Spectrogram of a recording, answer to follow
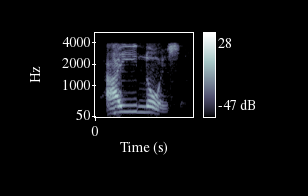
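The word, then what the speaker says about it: aionios (αἰώνιος): The Greek word for eternal is aionios, pronounced aionios, meaning perpetual, continuing forever, also used of past time or past and future as well.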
